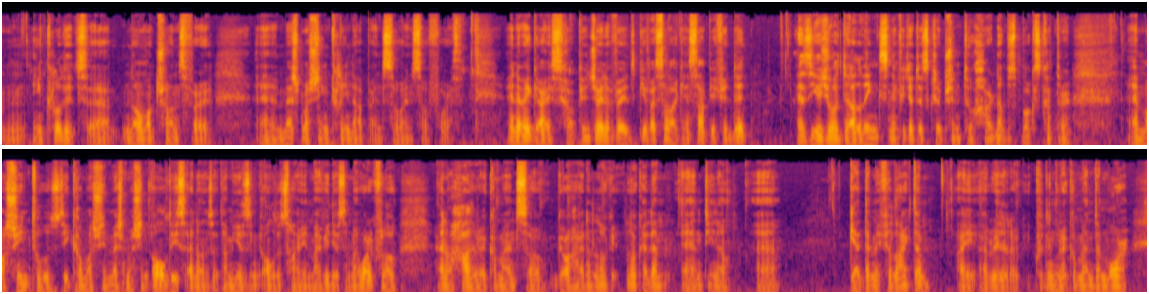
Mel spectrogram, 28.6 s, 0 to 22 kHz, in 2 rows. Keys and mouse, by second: 5.7 click, 19.7-20.5 middle drag, 20.9-21.4 shift+middle drag, 21.8-22.8 middle drag, 23.0 shift+middle drag, 23.6-25.4 middle drag, 26.5 shift+middle drag, 26.9-27.5 middle drag.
